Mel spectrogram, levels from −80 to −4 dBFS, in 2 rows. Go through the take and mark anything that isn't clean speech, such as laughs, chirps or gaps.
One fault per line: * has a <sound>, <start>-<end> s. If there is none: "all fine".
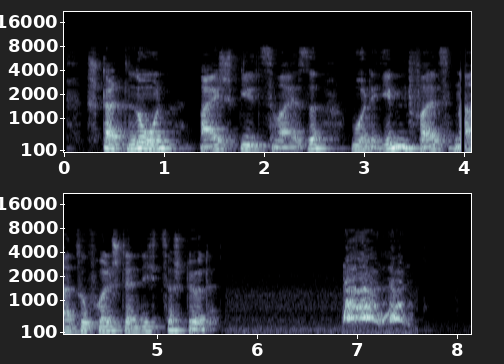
* has a dropout, 4.0-4.0 s
* has a bark, 6.8-7.6 s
